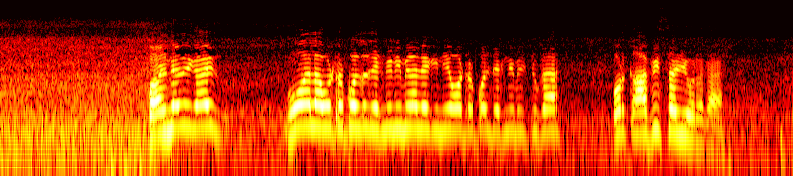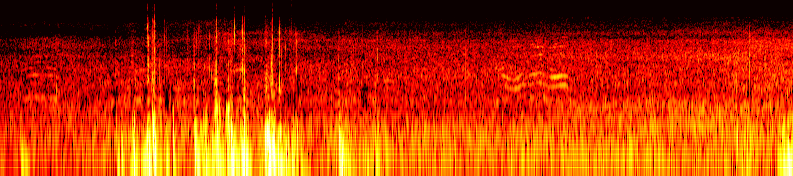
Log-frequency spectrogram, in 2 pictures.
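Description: Water rushes and splashes down a rocky waterfall close by.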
